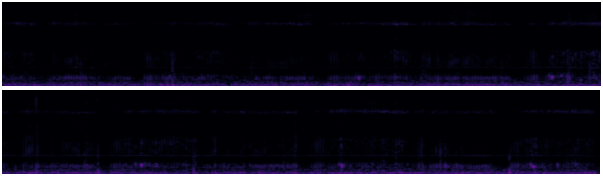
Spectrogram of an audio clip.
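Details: Close-up domestic cat giving a long, steady purr, a soft low rumble pulsing evenly for the whole stretch, with a constant faint high-pitched hum behind it.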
